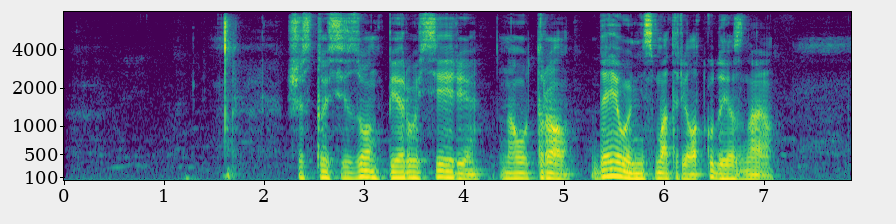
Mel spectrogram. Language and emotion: Russian, neutral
